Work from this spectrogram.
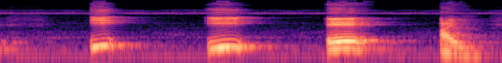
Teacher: तो देखिए अग्र भाग से यानी जीभ के आगे वाले भाग से ई, ई, ए, आई। इसमें जीभ का आगे का हिस्सा ज़्यादा प्रयोग होता है, या हम कह सकते हैं उस जीभ के आगे वाले हिस्से पर जोर ज़्यादा लगता है।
